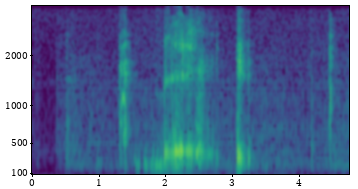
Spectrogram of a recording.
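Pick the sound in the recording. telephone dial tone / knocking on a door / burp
burp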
